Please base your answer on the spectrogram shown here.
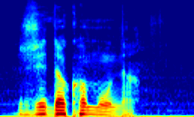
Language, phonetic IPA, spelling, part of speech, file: Polish, [ˌʒɨdɔkɔ̃ˈmũna], żydokomuna, noun, Pl-żydokomuna.ogg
